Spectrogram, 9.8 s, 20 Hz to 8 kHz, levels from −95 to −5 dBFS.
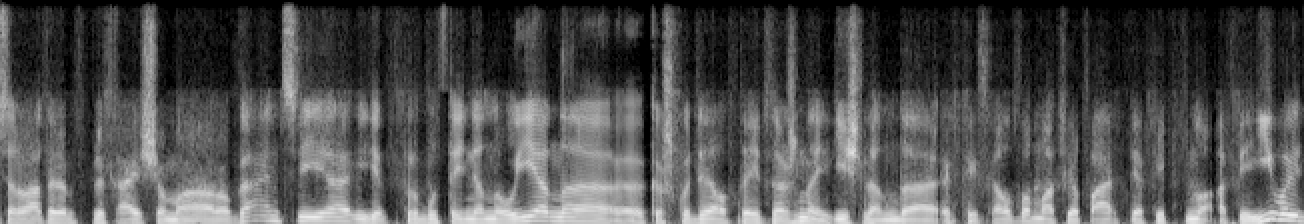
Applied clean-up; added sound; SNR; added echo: neural mask model DeepFilterNet 3.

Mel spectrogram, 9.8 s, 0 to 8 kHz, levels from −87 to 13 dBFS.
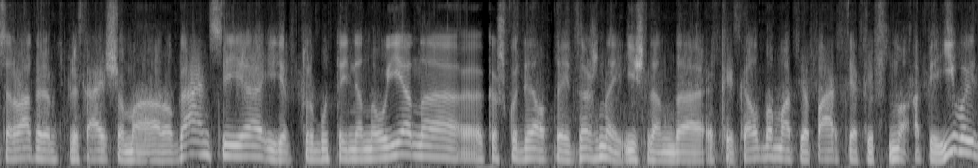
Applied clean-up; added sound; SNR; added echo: neural separator model SepFormer DNS4.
